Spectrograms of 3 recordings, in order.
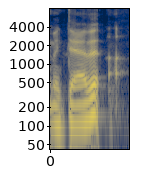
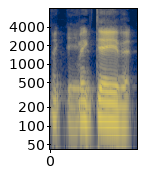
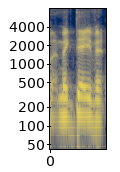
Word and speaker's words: McDavitt: it by the way is it mcdavit nope Nick David think of David yeah it's just McDavid okay um sorry McDavid I thought ah I'm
